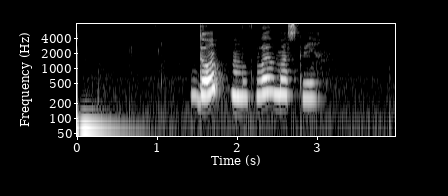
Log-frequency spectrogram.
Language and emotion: Russian, neutral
